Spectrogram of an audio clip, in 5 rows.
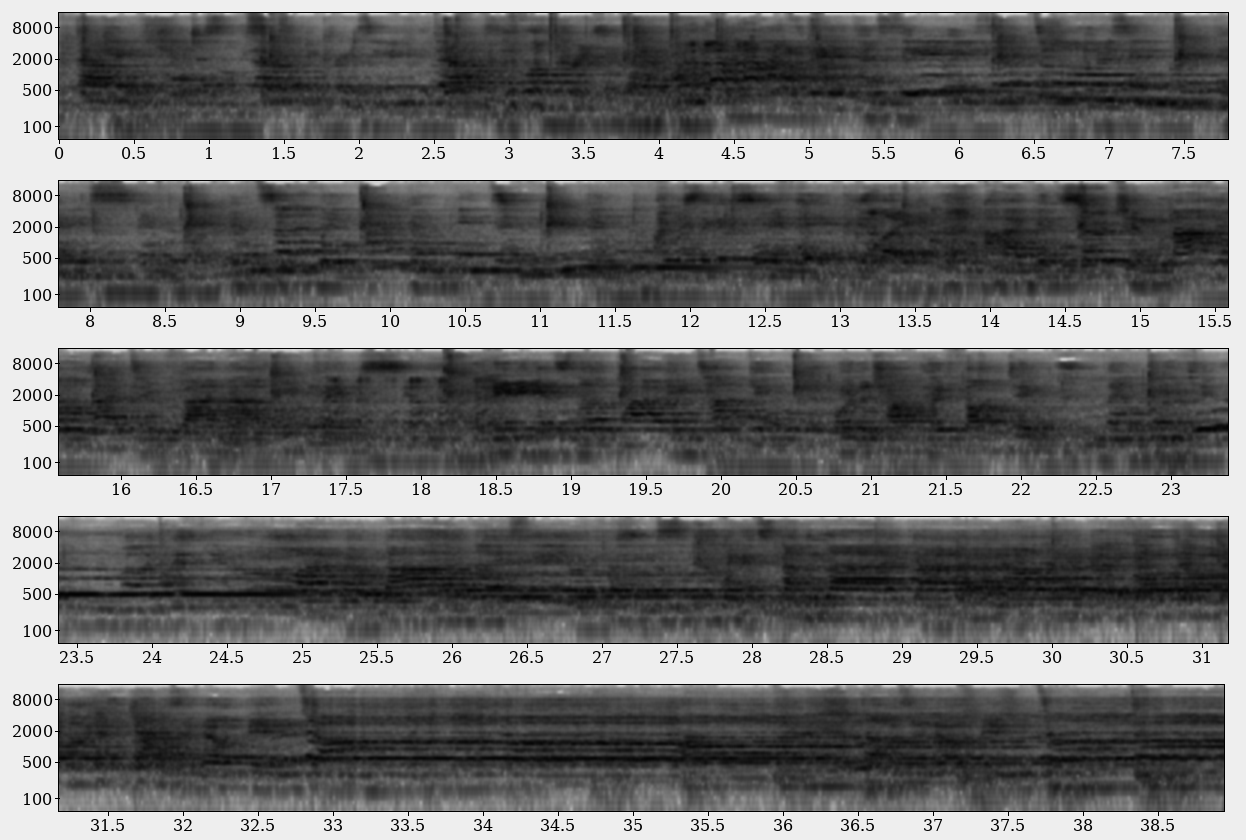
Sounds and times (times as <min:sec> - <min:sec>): Music: 0:00.0 - 0:38.9.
